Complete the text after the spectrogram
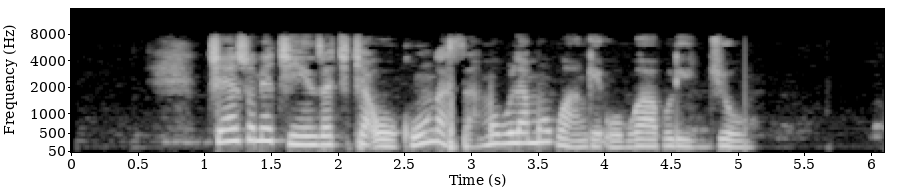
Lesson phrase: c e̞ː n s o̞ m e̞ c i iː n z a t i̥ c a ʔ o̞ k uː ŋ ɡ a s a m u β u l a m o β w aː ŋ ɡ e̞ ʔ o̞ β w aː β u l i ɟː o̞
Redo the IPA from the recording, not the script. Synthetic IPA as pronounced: c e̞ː n s o̞ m e̞ c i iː n z a c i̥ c a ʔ o̞ k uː ŋ ɡ a s a m u β u l a m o β w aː ŋ ɡ e̞ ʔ o̞ β w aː β u l i ɟː o̞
